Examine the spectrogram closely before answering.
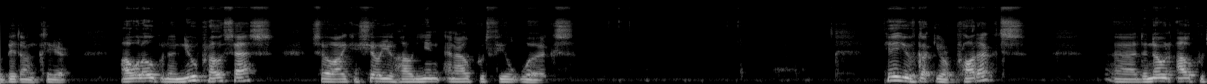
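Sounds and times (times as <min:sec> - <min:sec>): computer mouse clicks: 0:06.0 - 0:06.6, 0:07.2 - 0:08.0.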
